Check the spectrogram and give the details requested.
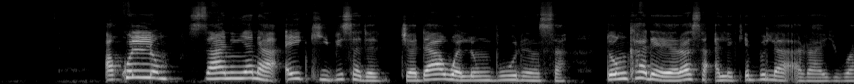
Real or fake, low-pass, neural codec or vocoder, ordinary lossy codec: real; 19.8 kHz; none; Opus, 24 kbps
